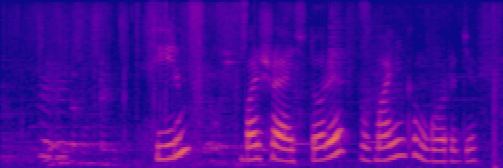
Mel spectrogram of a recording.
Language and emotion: Russian, neutral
